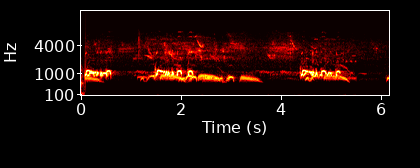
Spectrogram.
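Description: A bird calling in several short warbling phrases that rise and fall in pitch, over a faint steady outdoor hiss.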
